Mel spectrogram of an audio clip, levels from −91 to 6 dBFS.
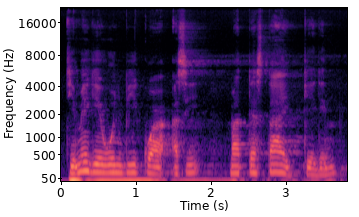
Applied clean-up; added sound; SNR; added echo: none; none; none; reverberation time 1.3 s.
